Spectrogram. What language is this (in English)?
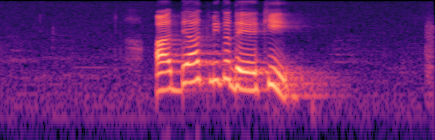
Sinhala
